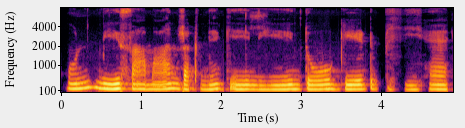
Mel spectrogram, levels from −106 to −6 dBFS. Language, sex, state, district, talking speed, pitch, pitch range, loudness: Hindi, female, Uttar Pradesh, Saharanpur, 120 wpm, 160 Hz, 155-170 Hz, -17 LUFS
